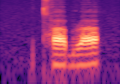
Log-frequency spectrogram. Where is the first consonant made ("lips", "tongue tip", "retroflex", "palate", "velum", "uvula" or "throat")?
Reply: palate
